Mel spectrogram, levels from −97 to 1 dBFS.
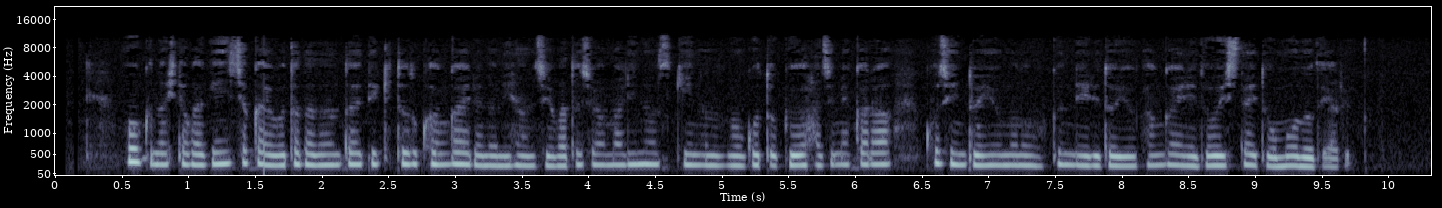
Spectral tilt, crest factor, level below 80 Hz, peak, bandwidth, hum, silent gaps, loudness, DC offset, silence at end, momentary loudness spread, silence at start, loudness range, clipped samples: -5 dB/octave; 18 dB; -80 dBFS; -16 dBFS; 11 kHz; none; none; -34 LUFS; under 0.1%; 0.6 s; 6 LU; 0.55 s; 2 LU; under 0.1%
